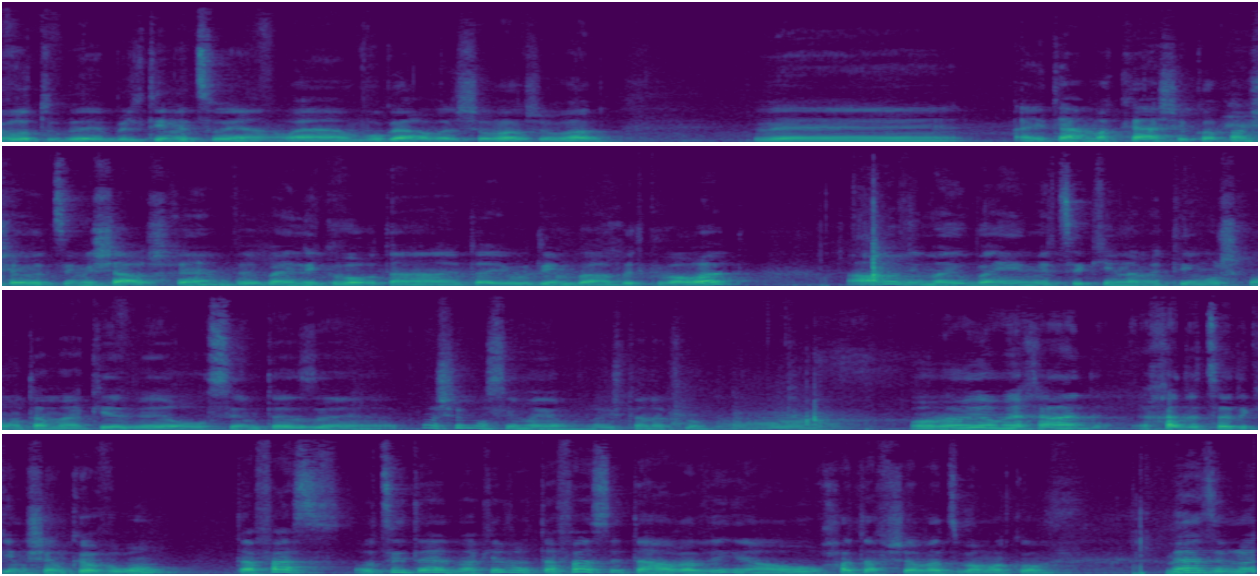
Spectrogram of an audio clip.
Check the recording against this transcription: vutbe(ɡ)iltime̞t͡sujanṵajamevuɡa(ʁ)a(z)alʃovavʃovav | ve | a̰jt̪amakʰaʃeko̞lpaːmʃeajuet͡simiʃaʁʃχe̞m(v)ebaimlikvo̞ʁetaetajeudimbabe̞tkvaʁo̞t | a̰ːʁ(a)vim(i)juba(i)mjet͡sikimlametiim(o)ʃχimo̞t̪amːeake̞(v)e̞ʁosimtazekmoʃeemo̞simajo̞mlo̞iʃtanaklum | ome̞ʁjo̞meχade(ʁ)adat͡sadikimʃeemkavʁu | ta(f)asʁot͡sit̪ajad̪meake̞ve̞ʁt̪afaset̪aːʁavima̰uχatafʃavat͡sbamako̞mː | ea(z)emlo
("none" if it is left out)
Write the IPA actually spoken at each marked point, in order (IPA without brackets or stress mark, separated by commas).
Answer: b, ʁ, v, v, a, a, i, o, v, χ, f, z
